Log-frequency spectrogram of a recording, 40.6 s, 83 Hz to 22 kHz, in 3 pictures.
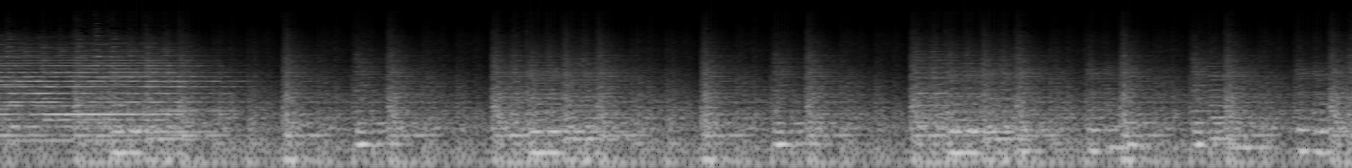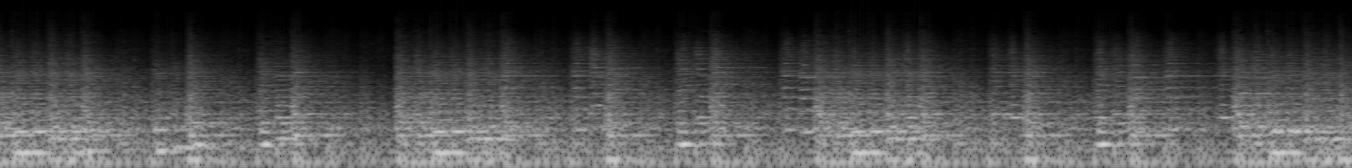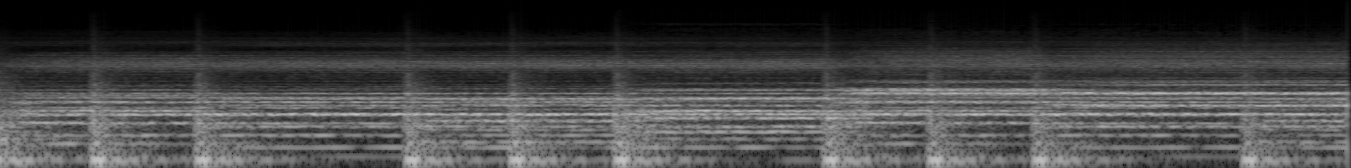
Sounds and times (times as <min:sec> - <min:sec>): Music: 0:00.0 - 0:40.5.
